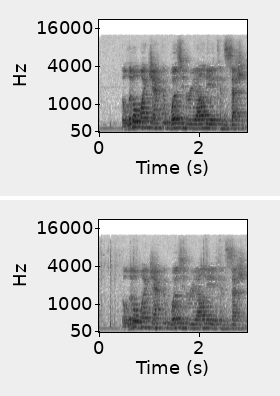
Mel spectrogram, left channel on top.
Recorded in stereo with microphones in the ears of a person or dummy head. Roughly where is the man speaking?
Left.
